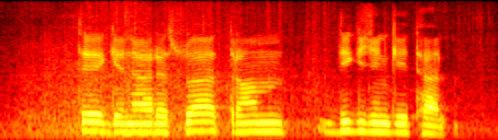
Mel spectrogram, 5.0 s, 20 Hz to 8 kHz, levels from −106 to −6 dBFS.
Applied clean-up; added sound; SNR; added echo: none; Motor vehicle (road); 18 dB; none.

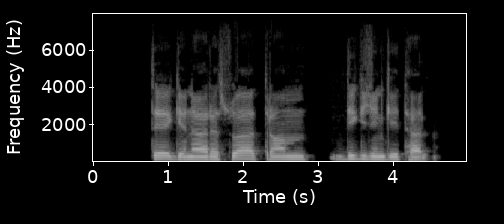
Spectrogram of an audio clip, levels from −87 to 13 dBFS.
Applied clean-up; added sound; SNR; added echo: none; none; none; none.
